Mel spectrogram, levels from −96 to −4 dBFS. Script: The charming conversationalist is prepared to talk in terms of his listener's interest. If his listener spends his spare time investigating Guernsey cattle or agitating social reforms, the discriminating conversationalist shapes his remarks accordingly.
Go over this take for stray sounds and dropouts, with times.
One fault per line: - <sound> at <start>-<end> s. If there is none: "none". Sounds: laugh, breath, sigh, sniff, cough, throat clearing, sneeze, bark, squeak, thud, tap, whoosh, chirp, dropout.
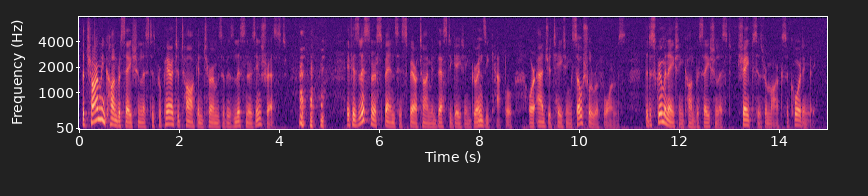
- laugh at 4.4-5.0 s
